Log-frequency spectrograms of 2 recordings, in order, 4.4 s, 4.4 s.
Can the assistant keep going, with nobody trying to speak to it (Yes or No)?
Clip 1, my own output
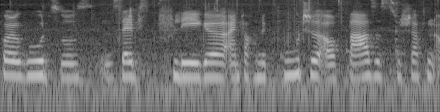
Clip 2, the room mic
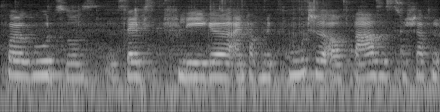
Yes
